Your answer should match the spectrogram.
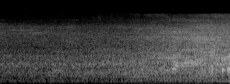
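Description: A motorcycle approaching along the road, its engine and tyre noise growing steadily louder.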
